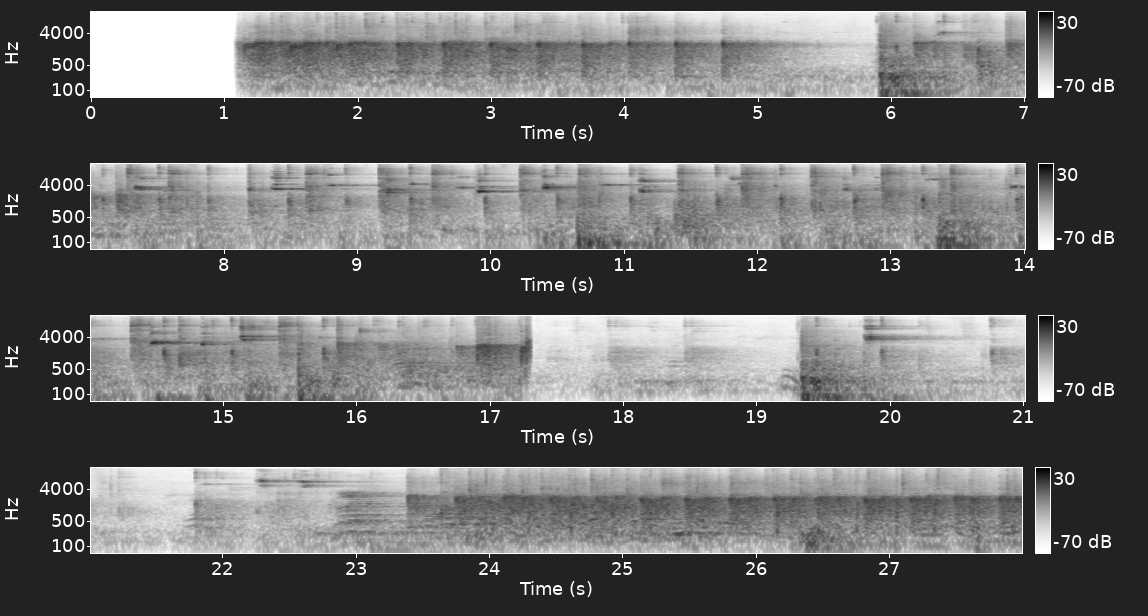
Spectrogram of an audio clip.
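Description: Table tennis rally in a large hall: the celluloid ball clicking off bats and table in quick succession for about ten seconds, then a few more sharp clicks after a short pause. Audience applause before the rally and again near the end, as the point ends.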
